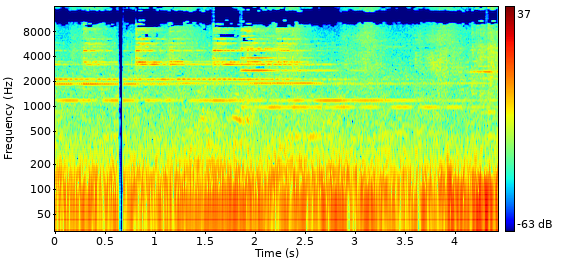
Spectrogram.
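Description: Temple bells ringing, several struck one after another so that their high tones overlap and hang on, over a low outdoor rumble.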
